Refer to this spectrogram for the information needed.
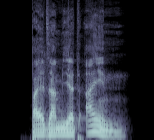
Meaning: inflection of einbalsamieren: 1. third-person singular present 2. second-person plural present 3. plural imperative
- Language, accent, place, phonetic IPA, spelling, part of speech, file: German, Germany, Berlin, [balzaˌmiːɐ̯t ˈaɪ̯n], balsamiert ein, verb, De-balsamiert ein.ogg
